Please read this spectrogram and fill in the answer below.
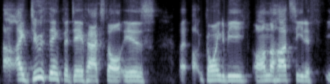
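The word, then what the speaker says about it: Hextall: Braun seems like the biggest problem might be wearing a suit and his name rhymes with Waxstall. Okay, this has started already. I do think that Dave Haxtell is going to be on the hot seat if they don't start winning.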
